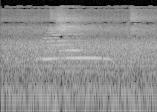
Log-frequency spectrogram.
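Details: Domestic male cat that rarely meows, talking back to its owner indoors: a single soft, tonal meow lasting about half a second, fairly level in pitch, with a quiet room hiss and a woman's voice speaking before and after.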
